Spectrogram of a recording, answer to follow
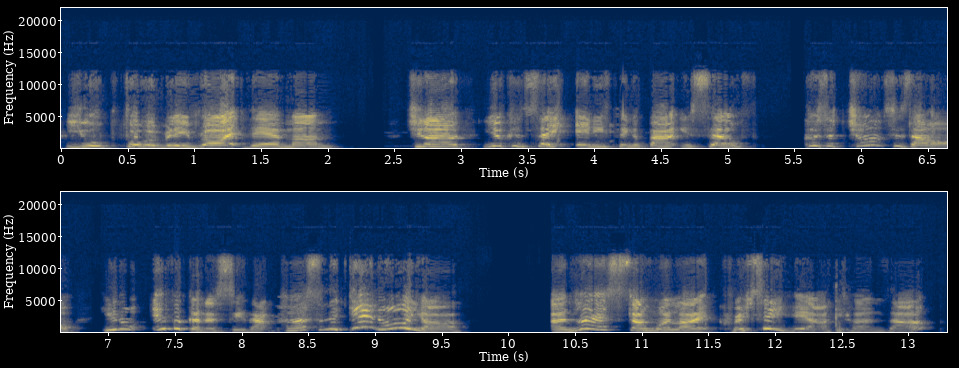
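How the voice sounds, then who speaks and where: A woman's voice: sits high, big pitch swings, a little slow, low-quality recording. A woman playing a blunt, slangy, cheeky daughter on a cruise in an amateur radio drama. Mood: cheeky, sceptical.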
